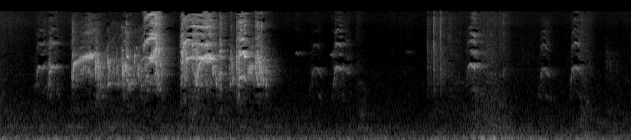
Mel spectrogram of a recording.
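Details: Brown-eared bulbuls feeding as a group, with azure-winged magpies, sparrows and tits also around. Loud, harsh squawking calls in dense bursts fill the first two and a half seconds, followed by sparser sharp chirps and quieter notes.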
